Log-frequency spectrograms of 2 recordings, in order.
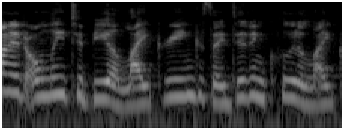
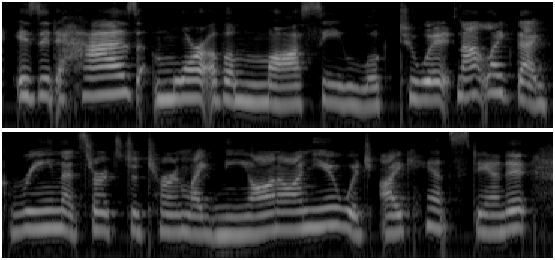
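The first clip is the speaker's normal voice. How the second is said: normal talking voice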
